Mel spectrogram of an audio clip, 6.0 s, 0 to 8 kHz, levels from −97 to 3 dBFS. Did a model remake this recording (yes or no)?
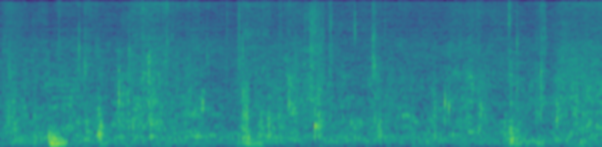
yes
